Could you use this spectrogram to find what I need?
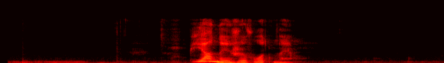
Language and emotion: Russian, sad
